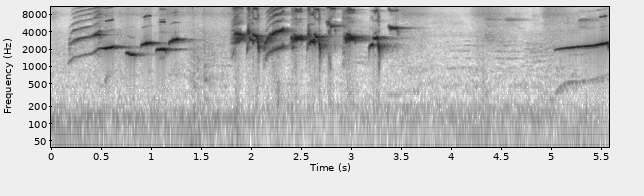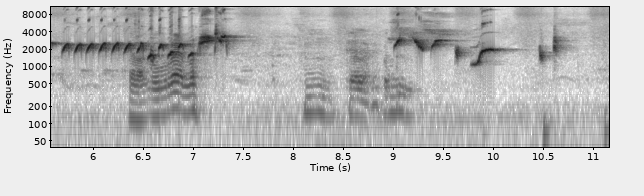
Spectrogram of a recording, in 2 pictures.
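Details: Energetic white-rumped shama song used as master material for training other birds, in bursts of varied whistles, fast buzzy trills and sweeping notes, with a steady run of repeated rising notes in the middle.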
